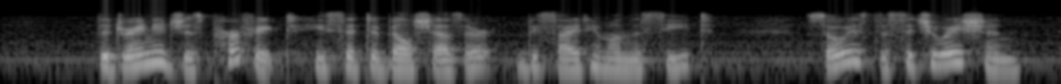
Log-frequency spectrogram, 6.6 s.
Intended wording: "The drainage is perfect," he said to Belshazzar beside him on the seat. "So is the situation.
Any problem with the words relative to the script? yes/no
no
